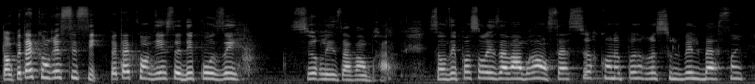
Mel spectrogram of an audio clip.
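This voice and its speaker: Québécoise prof de yoga, voix assez aiguë. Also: female voice, high voice, brisk. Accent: Quebec French. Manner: calm step-by-step instructions with light laughs. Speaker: yoga teacher. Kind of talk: guided yoga class.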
